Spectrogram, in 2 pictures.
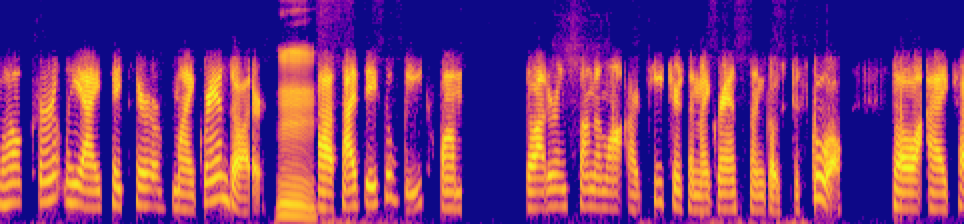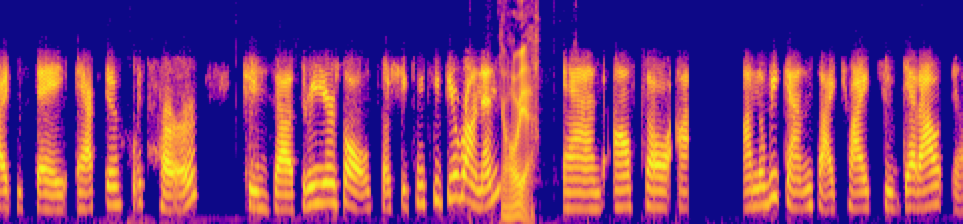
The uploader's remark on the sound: You’ll also hear LIVE callers ask questions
